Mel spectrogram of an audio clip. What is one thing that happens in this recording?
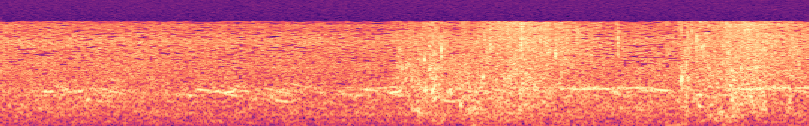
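A fishing rod swishes through the air.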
